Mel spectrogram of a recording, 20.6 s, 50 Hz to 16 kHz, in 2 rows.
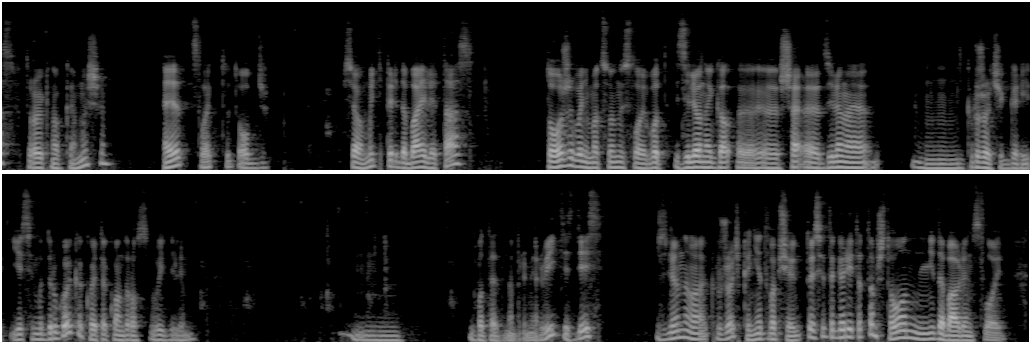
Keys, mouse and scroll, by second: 0.3 right click, 2.8 click, 4.4 click, 4.8 a, 11.0 click, 12.1 click, 12.6 click, 13.2 click, 13.5 alt+middle click, 13.8 alt+click, 14.7 click.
